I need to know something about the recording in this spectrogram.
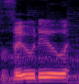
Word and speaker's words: Vodou: Vodou. Often pronounced voodoo, this is a religion that's been very misrepresented, almost to a stereotypical extent.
